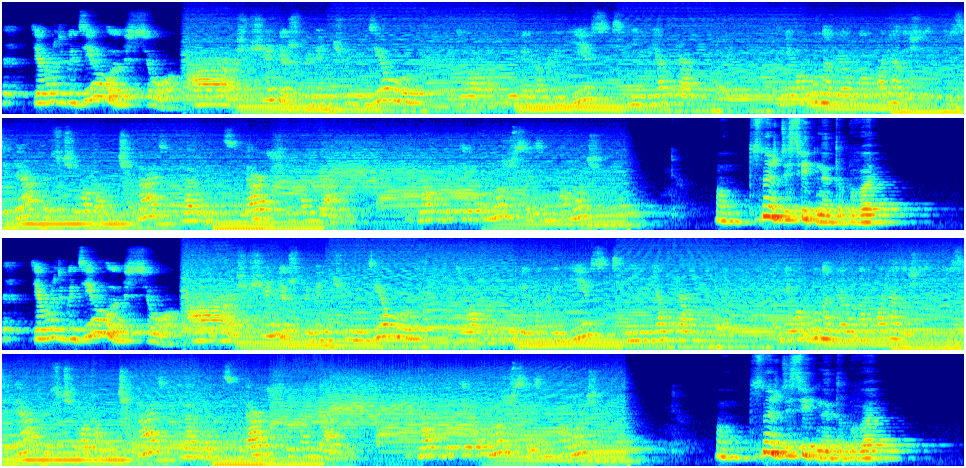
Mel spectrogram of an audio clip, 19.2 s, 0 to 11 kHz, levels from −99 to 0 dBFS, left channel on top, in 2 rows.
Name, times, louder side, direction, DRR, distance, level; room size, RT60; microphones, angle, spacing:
voice 1, 0.0-7.0 7.7-13.1 13.8-15.6, right 2 dB, 30° right, -3 dB, 0.9 m, -34 dB
sound 1, 1.8-15.9, right 1 dB, 80° right, 0.6 m, -37 dB
voice 2, 16.8-18.3, left 1 dB, 75° left, -1 dB, 1.0 m, -26 dB
4.6 x 2.2 x 2.7 m, 0.79 s
head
